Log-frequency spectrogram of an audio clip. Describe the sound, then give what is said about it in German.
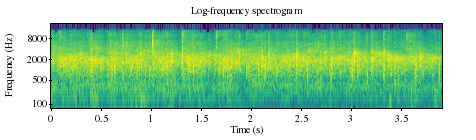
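An audience applauds the speaker of a talk on RFID and NFC. A dense wash of many hands clapping holds at an even, sustained loudness throughout, with no voices standing out. “Und deswegen einen herzlichen Applaus für unseren Speaker, für den Talk zu RFID und NFC.”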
